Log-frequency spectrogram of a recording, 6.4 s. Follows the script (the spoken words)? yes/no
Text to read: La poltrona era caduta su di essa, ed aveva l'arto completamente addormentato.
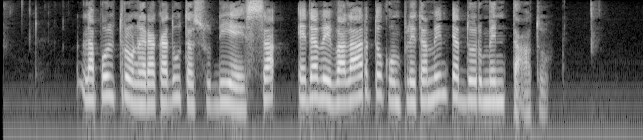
yes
